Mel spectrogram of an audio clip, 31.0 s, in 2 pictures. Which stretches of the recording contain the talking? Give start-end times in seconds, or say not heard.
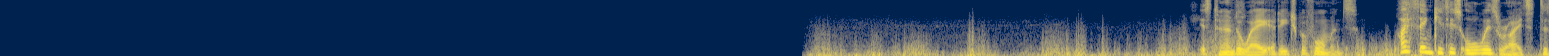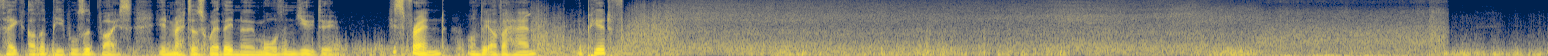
12.0-21.8.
